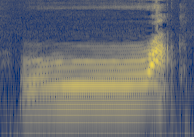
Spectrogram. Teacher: right now so for example in the word Rock notice how my lips are coming forward and my tongue moves back in my mouth and I push out the r sound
